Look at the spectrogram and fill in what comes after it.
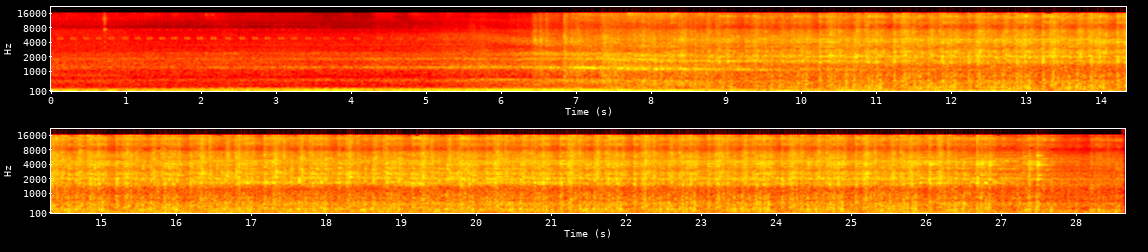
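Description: Express passenger train passing at speed. The diesel locomotive's engine hums steadily as it approaches, and about six seconds in a falling-pitch sound marks it going by. The coaches follow with a continuous clatter of wheels over the rail joints.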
